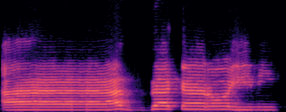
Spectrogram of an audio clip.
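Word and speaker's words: آلذَّكَرَيْنِ: Bacanya 6 harokat. Az-zakaroini. A-nya dipanjangin 6 dulu, baru ketemu zal tasdid, karoini langsung.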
